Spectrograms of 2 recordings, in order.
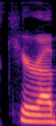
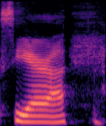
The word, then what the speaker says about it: Ceara: Because my name I mean my name is spelled C E A R A. It's Kira, but of course it looks like Sierra.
